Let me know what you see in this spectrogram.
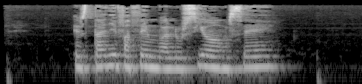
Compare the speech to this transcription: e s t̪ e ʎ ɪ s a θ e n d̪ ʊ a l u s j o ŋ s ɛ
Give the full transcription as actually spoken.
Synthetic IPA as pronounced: e s t̪ a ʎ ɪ f a θ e n d̪ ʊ a l u s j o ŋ s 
